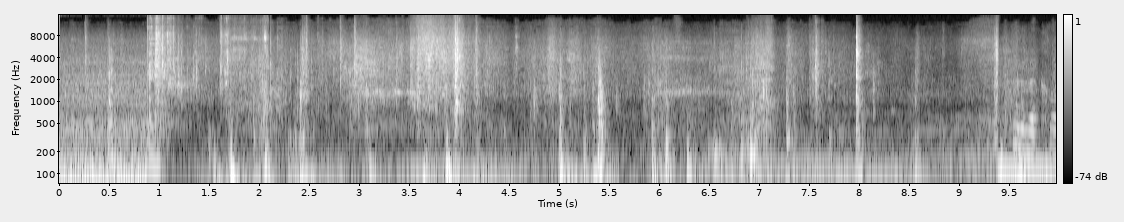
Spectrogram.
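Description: Footsteps and knocks thud inside a small van.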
